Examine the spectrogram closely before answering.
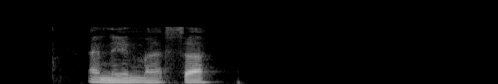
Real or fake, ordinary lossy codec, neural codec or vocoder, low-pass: fake; MP3, 24 kbps; codec, 16 kHz, 1.1 kbps, Voila-Tokenizer; 7.2 kHz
